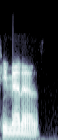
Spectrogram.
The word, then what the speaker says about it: Giménez: You have Andrés Giménez. That's how you say it, right? – I think it's Giménez.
